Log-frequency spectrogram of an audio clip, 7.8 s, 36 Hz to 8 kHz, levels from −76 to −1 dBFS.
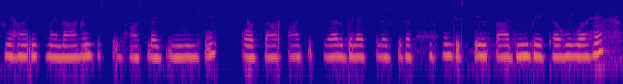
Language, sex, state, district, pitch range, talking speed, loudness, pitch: Hindi, female, Jharkhand, Jamtara, 210-225 Hz, 175 wpm, -41 LUFS, 220 Hz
